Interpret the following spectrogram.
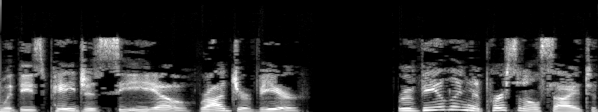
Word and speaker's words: Ver: at his document the guide his interview of Bitcoin dot-com CEO Roger Vere set for airing Friday May 11th mr. veer rhymes with beer has been interviewed a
